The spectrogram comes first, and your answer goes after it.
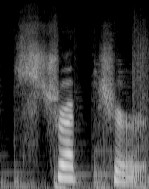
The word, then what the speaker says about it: structure: Nós falamos structure. Lembre de fazer esse som do R do interior quando você for falar structure.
